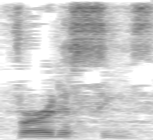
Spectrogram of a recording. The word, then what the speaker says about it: vertices: Now the plural of vertex is vertices. That's how you pronounce this one.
